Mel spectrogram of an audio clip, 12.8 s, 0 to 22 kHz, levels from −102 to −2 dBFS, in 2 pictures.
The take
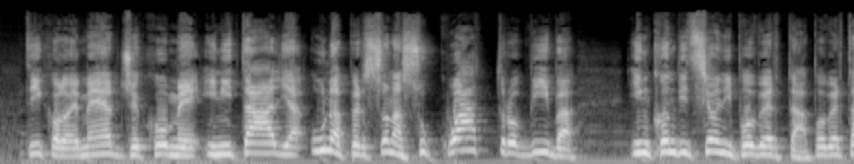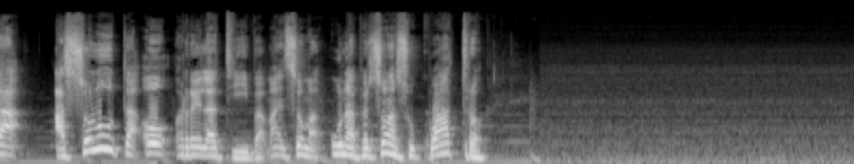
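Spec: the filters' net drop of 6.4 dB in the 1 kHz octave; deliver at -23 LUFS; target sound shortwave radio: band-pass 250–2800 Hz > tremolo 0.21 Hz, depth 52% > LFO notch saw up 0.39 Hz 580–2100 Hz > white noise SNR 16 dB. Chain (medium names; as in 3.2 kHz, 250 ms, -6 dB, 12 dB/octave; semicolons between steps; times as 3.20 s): band-pass 250–2800 Hz; peaking EQ 1 kHz -8.5 dB; tremolo 0.21 Hz, depth 52%; LFO notch saw up 0.39 Hz 580–2100 Hz; white noise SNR 16 dB; trim +7 dB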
